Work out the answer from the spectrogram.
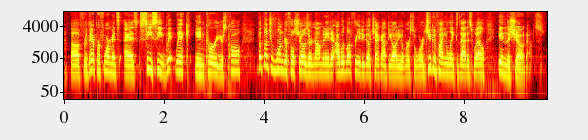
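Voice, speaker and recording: A man's voice: fairly high pitch, fairly bright tone. A man hosting a podcast, talking in an enthusiastic, effusive and informal way as he introduces the show. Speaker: podcast host. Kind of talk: casual podcast introduction and interview.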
